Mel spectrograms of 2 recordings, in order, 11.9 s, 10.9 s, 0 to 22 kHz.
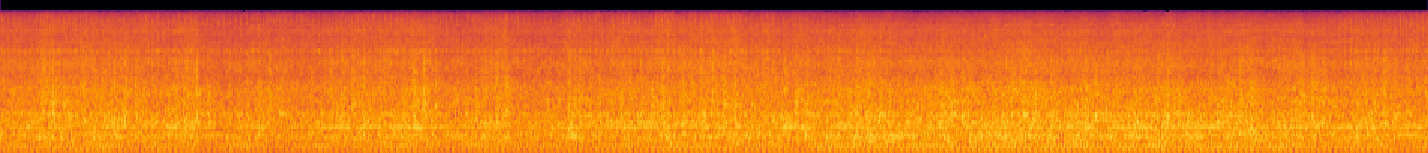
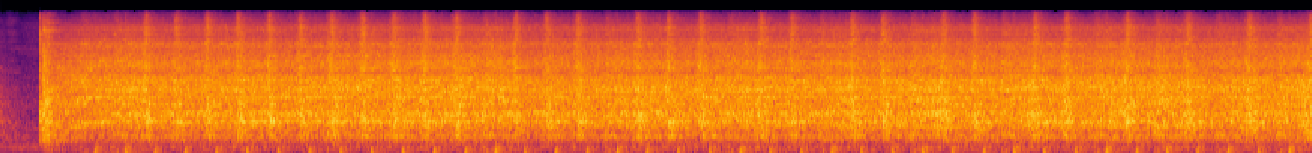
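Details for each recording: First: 1978 John Deere 208 lawn tractor, small single-cylinder engine after head gasket replacement, throttled up to moderate and running steady and even with no misses or surging, so the repair worked. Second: 1978 John Deere 208 garden tractor after head gasket replacement; steady cranking about four turns a second but no start, owner unsure whether it picks up fuel from the tank or the choke is set wrong.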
